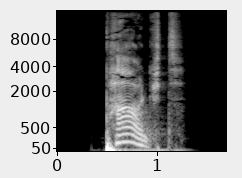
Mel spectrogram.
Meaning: inflection of parken: 1. third-person singular present 2. second-person plural present 3. plural imperative
- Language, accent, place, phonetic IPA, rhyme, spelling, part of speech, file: German, Germany, Berlin, [paʁkt], -aʁkt, parkt, verb, De-parkt.ogg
